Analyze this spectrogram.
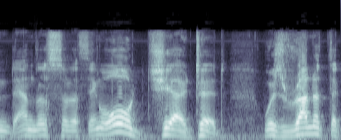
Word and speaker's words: Gio: So we have been told by Gio Aplon's mother that it's Gio.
